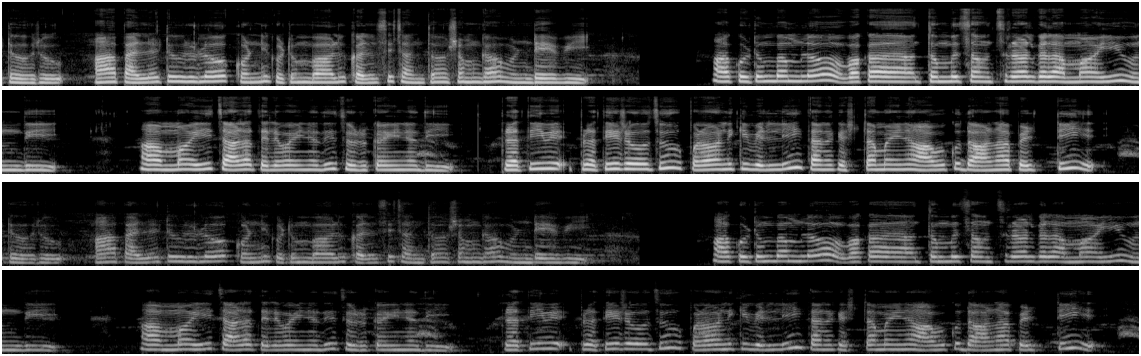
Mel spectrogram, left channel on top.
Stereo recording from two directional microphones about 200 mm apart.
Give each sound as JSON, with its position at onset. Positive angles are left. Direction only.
{"t": 0.0, "sound": "speech", "side_deg": 35}
{"t": 7.1, "sound": "speech", "side_deg": 30}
